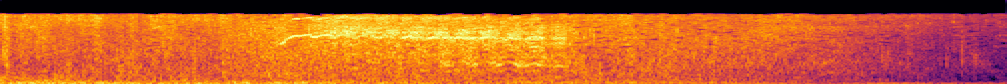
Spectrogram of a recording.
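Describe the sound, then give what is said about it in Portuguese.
A horse lets out one drawn-out, quavering whinny over a steady rumbling background, then the call fades and the noise tapers off toward the end. “O meu pangaré é um cavalo amigo que anda.”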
